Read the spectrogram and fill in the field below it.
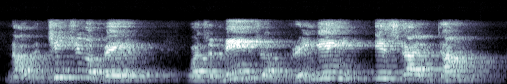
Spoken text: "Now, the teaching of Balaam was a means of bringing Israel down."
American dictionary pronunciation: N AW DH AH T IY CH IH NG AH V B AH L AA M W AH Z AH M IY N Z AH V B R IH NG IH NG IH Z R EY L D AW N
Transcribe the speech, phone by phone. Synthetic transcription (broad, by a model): N AW DH AH T IY CH IH NG AH V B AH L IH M W AH Z AH M IY N Z AH V B R IH NG IH NG IH Z R EY L D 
